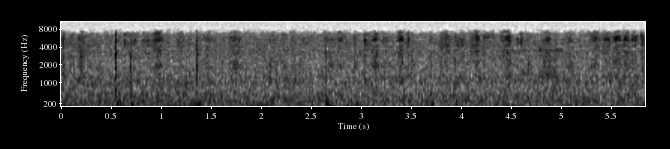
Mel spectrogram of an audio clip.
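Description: Pencil scratching across paper while sketching a lion's legs, a steady soft rasp of strokes with a few sharper taps, close and quiet, no talking.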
